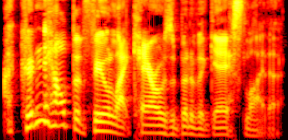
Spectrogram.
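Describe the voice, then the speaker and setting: A man's voice: mid-range voice, huge pitch swings, a little fast, fairly bright tone. A man with a New Zealand accent, chatting casually as a podcast guest and giving opinions in a wry, mock-earnest way.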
